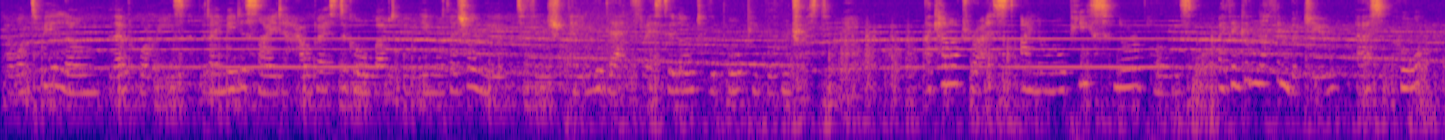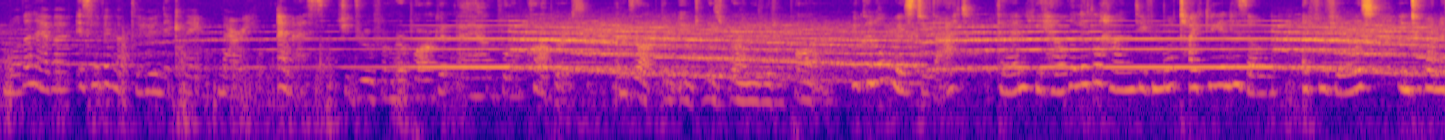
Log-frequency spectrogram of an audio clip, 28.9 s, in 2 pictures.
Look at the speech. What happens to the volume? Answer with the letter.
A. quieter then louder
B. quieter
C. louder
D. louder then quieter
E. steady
C.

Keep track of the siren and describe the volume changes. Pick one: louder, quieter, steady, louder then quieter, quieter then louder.
louder.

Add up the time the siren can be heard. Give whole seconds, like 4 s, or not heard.
29 s.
